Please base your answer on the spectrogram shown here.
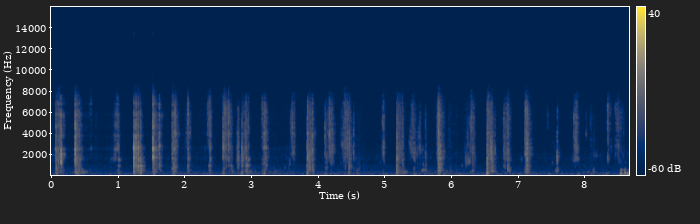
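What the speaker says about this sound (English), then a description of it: "we're going to give it a few more shuffles" An oracle card deck is shuffled by hand, giving a steady series of crisp, close clicks and flicks of cards with no talk.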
